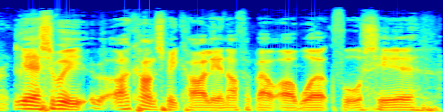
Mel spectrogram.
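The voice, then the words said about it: British accent with slight Texan tinge. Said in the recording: “I think I'm hearing a little bit of it, though, the Texas-British accent ... it's unique.”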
